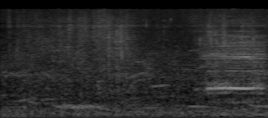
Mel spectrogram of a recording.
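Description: Birds calling: low, soft cooing notes, then a short, louder, higher-pitched call near the end.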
